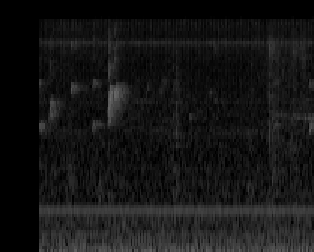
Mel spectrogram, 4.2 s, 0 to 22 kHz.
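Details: A 20-day-old baby European goldfinch, being hand-fed from a finger at the start of taming, gives a few thin, high chirps over a steady indoor hum.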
